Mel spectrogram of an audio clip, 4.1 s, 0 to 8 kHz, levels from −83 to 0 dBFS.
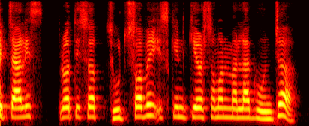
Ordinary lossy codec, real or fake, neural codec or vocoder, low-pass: none; fake; codec, 16 kHz, 1 kbps, X-Codec, WavLM features, trained on Multilingual LibriSpeech; none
